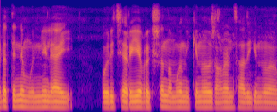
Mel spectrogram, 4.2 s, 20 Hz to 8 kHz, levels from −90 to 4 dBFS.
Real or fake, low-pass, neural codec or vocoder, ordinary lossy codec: real; 7.2 kHz; none; none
